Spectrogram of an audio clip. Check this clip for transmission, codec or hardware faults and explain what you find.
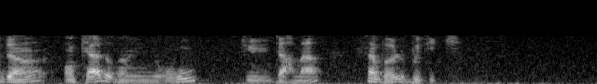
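No transmission, codec or hardware faults can be heard in this speech. It carries the narrow sound of G.711 telephone coding, with nothing above about 3.8 kHz, which fits an A-law telephone line working as intended.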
